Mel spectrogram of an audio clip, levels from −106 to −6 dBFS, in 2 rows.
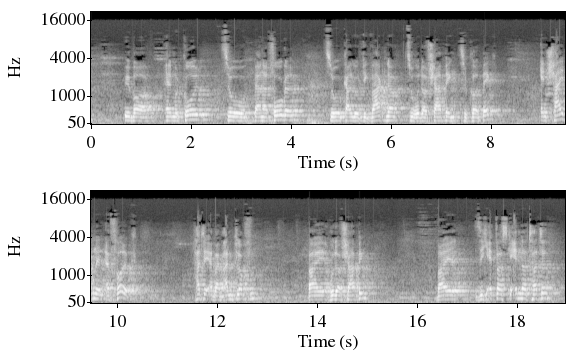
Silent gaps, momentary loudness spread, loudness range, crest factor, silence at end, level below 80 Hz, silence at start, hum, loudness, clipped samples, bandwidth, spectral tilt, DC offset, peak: none; 18 LU; 3 LU; 14 dB; 0 s; -36 dBFS; 0 s; none; -14 LUFS; under 0.1%; 16.5 kHz; -5 dB/octave; under 0.1%; 0 dBFS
